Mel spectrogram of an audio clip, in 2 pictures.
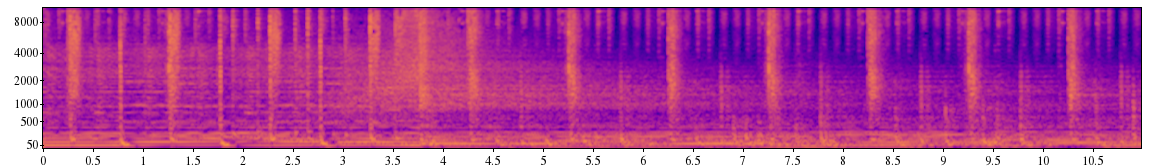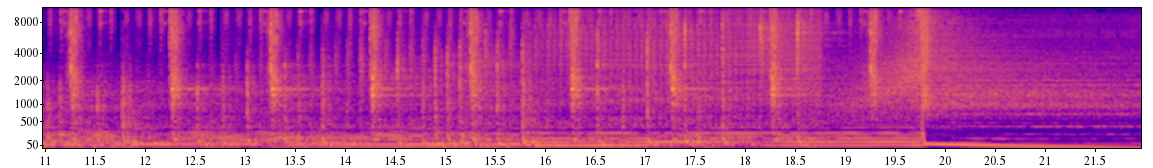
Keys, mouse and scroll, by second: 0.6 g, 5.4 Tab, 5.6 scroll down 2, 5.6-7.0 middle drag, 7.0 scroll up 2, 7.4 Tab, 7.9 click, 8.6 click, 9.6 ctrl+z, 10.2 middle click, 10.5 g, 13.8 middle click, 14.6 click, 14.9 g, 16.9-18.3 middle drag, 18.3 click, 18.6 g, 19.6 Tab, 19.8 scroll down 2, 19.9-21.2 middle drag, 21.2 scroll up 1.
